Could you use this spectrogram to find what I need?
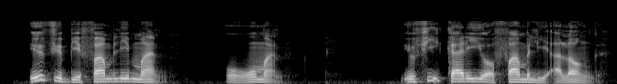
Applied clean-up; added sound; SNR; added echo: none; none; none; none.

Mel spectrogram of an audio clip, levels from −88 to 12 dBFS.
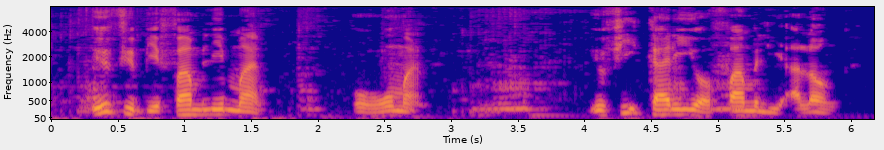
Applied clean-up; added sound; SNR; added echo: classical method Wiener filter.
